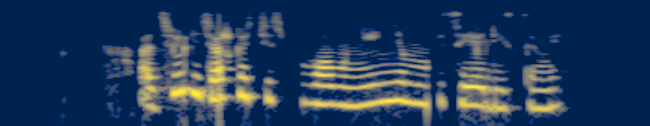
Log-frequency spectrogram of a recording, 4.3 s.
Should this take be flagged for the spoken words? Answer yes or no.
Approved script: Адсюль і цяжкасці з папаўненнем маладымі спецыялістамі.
yes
